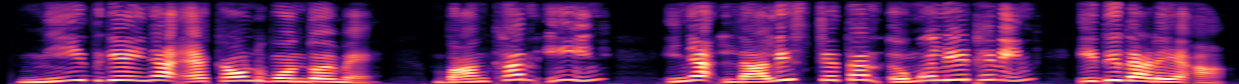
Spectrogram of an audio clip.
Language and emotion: Santali, angry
